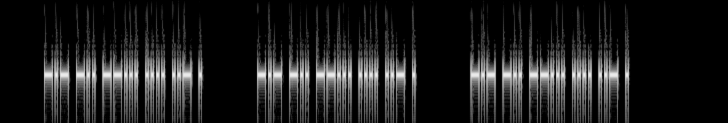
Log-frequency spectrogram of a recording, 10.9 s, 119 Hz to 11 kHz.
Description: Morse code, heard as a keyed tone, about 30 wpm, 700 Hz. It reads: KD7HUE KD7HUE KD7HUE
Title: USA Call Signs - 6 Characters - Repeated 3x - 30wpm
